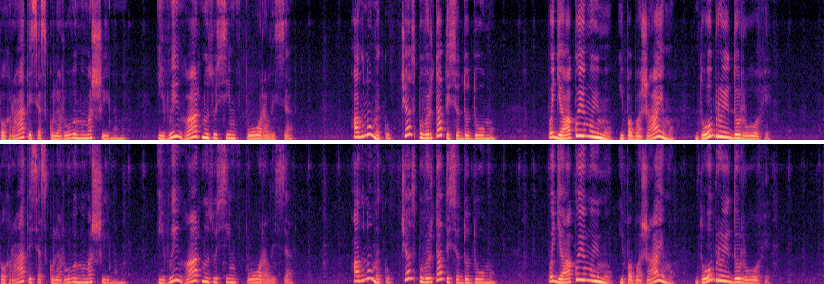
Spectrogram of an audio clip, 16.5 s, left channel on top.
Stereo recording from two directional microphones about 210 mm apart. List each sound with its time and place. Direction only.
0.0 s speech: 40° left (ahead or behind)
7.0 s speech: 40° left (ahead or behind)
10.9 s speech: 45° left (ahead or behind)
